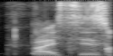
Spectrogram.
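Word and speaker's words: ICES: ISIS cream ISIS. ISIS. It's the International Cake Exploration Societe, their pronunciation with the accent.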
